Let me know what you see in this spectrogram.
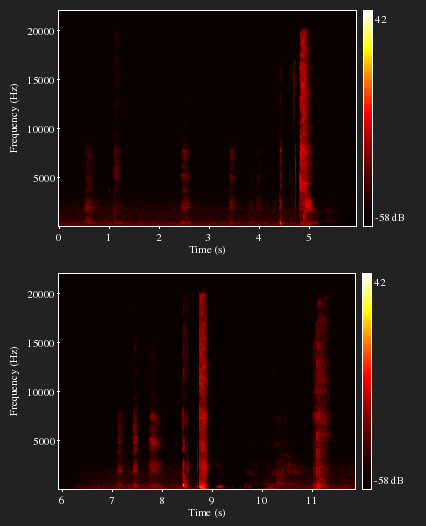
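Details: Male sneezing after taking chhinkni (sneeze-inducing snuff): several sharp, explosive sneezes with quick breaths and sniffs between them, split by a short silence.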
